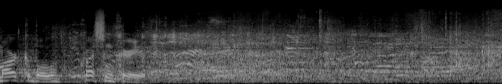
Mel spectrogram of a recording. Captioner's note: some Applause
